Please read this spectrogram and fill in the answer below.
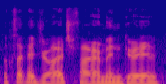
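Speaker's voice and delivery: playful Scottish-style put-on accent. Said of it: "All right, we're back".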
